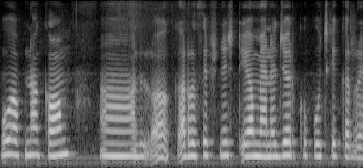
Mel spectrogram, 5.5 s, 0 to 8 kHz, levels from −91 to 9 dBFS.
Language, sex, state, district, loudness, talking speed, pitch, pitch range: Hindi, female, Delhi, New Delhi, -17 LUFS, 120 wpm, 225 Hz, 220-235 Hz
